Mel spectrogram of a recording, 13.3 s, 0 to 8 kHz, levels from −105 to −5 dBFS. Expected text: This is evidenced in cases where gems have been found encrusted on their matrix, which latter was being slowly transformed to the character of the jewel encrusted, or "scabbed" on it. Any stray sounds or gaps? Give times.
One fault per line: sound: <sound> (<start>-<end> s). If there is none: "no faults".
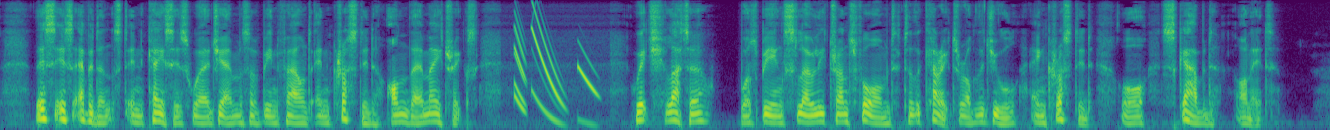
sound: chirp (5.1-6.0 s)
